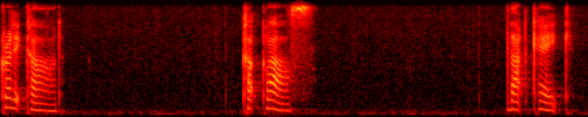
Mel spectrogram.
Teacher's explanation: Sometimes the t sounds more like k.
